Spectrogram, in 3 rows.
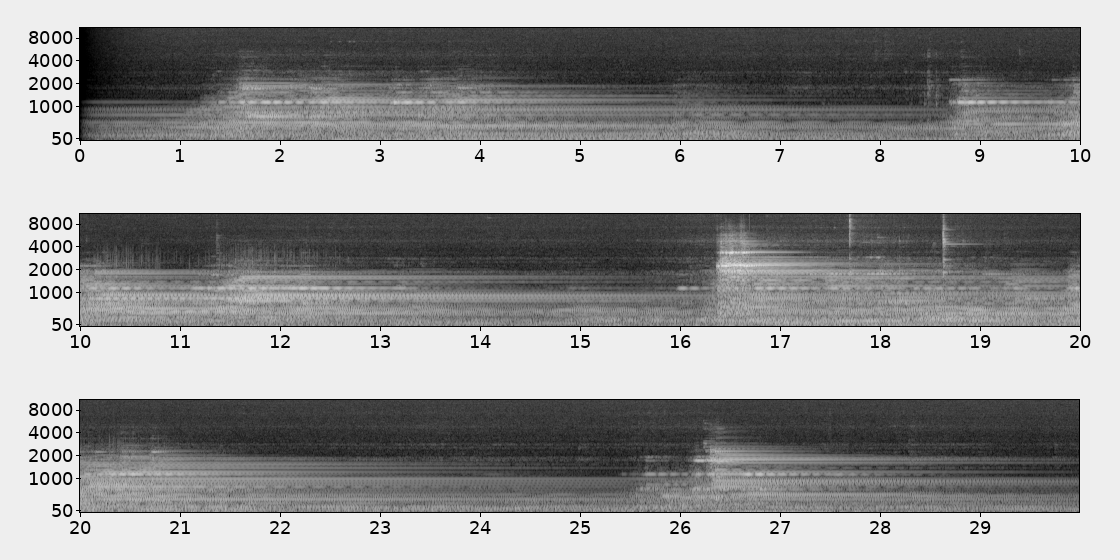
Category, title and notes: Soundscapes > Other
Text-AeoBert-Pad-07
strings, dischordant, swells, wind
